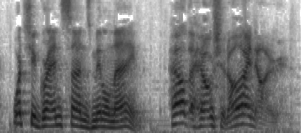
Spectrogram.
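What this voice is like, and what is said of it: Grumpy old man voice. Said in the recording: “my grumpy man impersonation.”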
